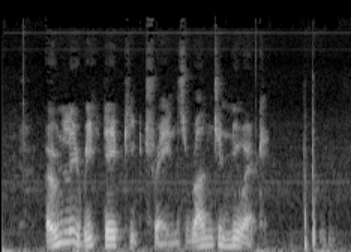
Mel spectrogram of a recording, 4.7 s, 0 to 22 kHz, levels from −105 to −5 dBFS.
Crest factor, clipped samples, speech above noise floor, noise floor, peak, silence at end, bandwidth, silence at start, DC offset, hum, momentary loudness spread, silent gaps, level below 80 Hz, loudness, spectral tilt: 20 dB; under 0.1%; 23 dB; -54 dBFS; -14 dBFS; 0.25 s; 16.5 kHz; 0.05 s; under 0.1%; none; 12 LU; none; -58 dBFS; -33 LUFS; -7 dB/octave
